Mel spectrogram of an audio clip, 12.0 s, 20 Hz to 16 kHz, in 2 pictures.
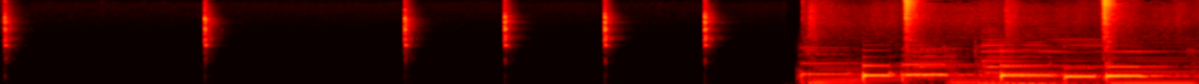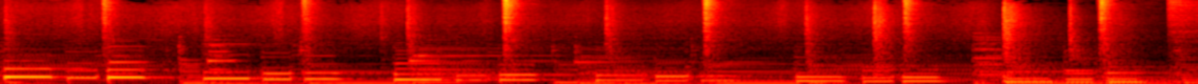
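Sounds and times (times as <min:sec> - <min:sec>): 
guitar playing arpeggio enclosures: 0:04.0 - 0:11.9.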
